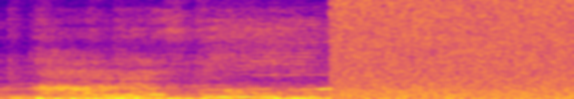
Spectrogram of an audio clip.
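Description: Background music that is cut off about halfway through by a burst of loud television static, a steady hiss used as a transition effect between clips.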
